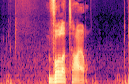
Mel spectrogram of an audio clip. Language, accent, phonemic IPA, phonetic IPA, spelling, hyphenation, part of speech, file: English, UK, /ˈvɒl.əˌtaɪl/, [ˈvɒl.əˌtʰaɪ̯l], volatile, vol‧a‧tile, adjective / noun, En-uk-volatile.wav
- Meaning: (adjective) 1. Evaporating or vaporizing readily under normal conditions 2. Of a substance, explosive 3. Of a price, variable or erratic 4. Of a person, quick to become angry or violent 5. Fickle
